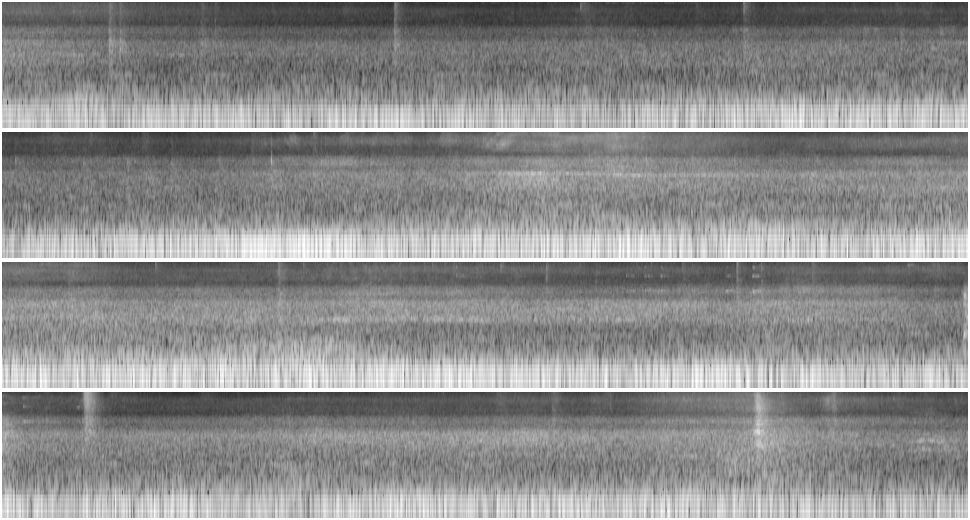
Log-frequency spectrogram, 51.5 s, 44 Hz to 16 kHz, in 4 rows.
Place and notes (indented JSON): {
  "title": "進安宮, 蘇澳鎮南安里 - In the temple",
  "date": "2014-07-28 14:18:00",
  "description": "In the temple, Traffic Sound, Hot weather, Opposite the construction site",
  "latitude": "24.58",
  "longitude": "121.86",
  "altitude": "4",
  "timezone": "Asia/Taipei"
}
